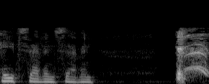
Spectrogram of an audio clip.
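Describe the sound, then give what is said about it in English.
A man clears his throat during a radio pet and animal call-in show, in three quick, gravelly voiced bursts, then a brief pause before a louder, harsher rasp at the end. “877, got a frog in my throat.”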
